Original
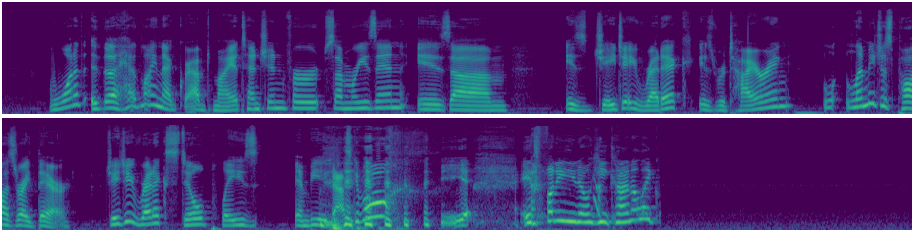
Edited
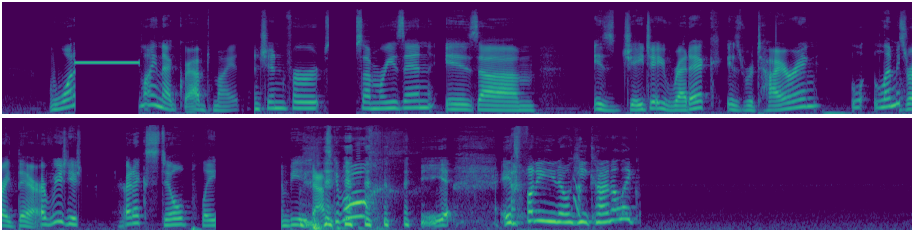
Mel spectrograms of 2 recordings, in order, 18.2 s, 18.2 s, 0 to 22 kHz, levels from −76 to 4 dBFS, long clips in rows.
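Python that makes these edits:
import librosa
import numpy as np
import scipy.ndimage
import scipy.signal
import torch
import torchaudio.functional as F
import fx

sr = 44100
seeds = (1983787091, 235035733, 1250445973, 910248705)

y = fx.studio_fade_out(x, sr, start_s=1.9, length_s=0.62)
y = fx.edit(y, sr, fx.bleep(start_s=0.72, length_s=0.65, hz=2370.0, db=-22.5),
    fx.insert_silence(at_s=3.26, length_s=0.28),
    fx.cut(start_s=8.69, length_s=0.48),
    fx.reverse_span(start_s=9.69, length_s=0.85),
    fx.silence(start_s=11.43, length_s=0.66), tone=tone)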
